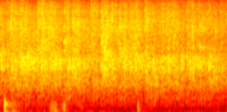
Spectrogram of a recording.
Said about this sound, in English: What we heard today was a testimony of the power of God overcoming the schemes of the enemy. Give God a great applause.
